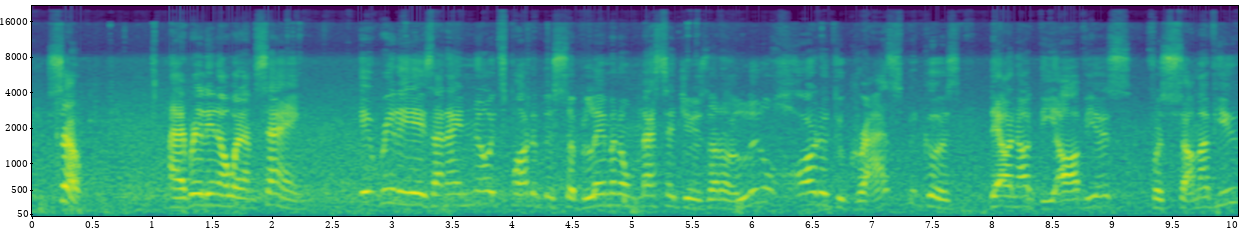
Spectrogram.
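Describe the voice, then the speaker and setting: A man speaks in a high, animated voice with ordinary pitch variation. His pace is fairly quick, and background noise is noticeable. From France. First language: French. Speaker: executive coach. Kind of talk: video lesson.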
